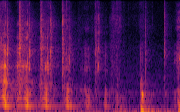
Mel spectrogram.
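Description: Tarot cards being shuffled by hand, a quick run of clicking, under a man's fading laughter; a soft low bump near the end.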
